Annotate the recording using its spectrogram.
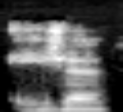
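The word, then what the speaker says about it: Aja: I knew that people pronounced it Asia, so that's And I don't listen to Steely Dan.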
